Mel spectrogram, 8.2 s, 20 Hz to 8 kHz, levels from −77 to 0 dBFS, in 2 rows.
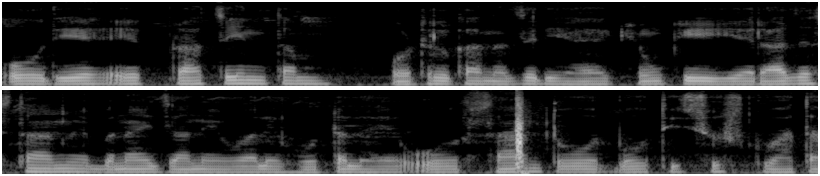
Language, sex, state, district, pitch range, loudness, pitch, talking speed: Hindi, male, Rajasthan, Bikaner, 100-110 Hz, -28 LUFS, 105 Hz, 185 wpm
